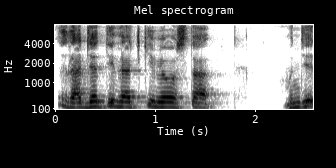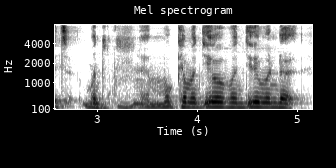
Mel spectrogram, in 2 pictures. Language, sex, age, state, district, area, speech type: Marathi, male, 60+, Maharashtra, Ahmednagar, urban, spontaneous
